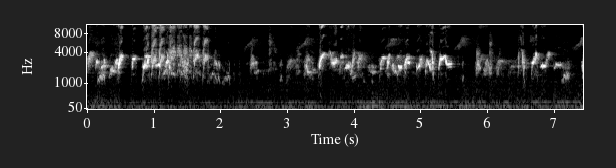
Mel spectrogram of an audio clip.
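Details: Bright, rapid chattering from a red-whiskered bulbul in 'ché' song style: a loud scratchy flurry early on, a short pause, then a string of lively slurred chirps and whistled notes.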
